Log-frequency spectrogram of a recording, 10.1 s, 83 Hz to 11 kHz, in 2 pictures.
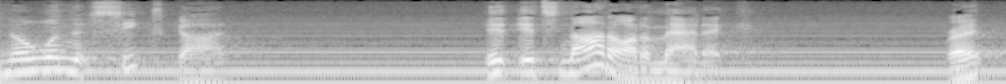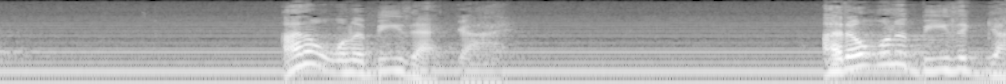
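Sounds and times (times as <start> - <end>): electrical mains hum: 0.0 - 10.0
person speaking: 6.4 - 7.8.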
